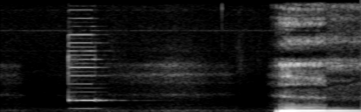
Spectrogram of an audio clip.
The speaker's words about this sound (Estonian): Oota, mul see telefon kajab.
